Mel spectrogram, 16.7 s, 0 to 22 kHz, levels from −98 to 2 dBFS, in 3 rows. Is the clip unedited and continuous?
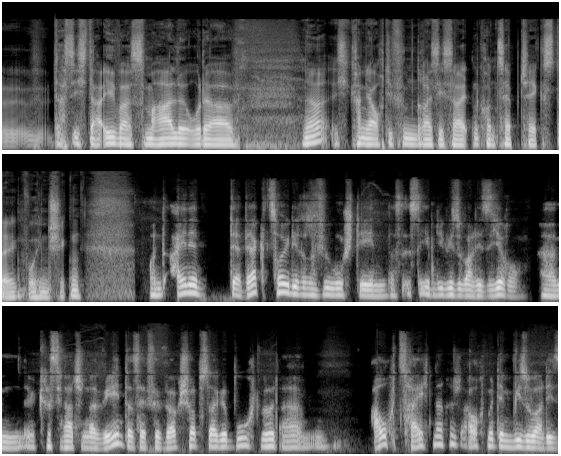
no; 3 cuts; at 6.9 s, 10.9 s, 13.9 s

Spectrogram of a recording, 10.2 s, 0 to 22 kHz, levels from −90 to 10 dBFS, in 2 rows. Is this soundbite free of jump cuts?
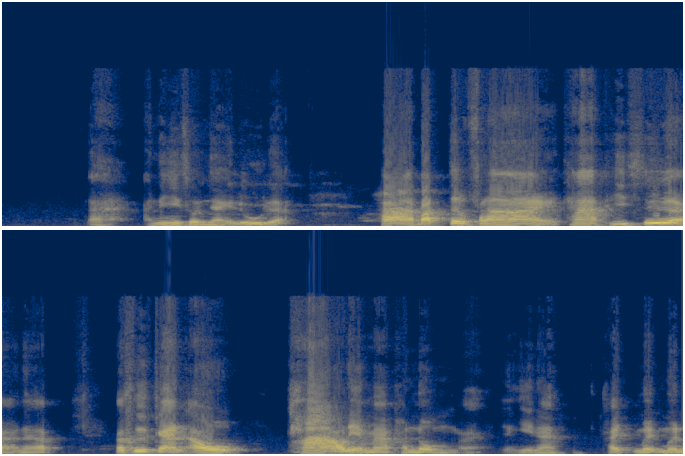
yes; 0 cuts

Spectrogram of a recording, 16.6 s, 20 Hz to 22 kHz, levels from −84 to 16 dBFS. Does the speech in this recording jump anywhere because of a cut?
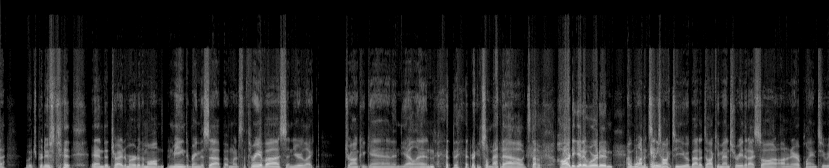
yes; 2 cuts; at 3.2 s, 12.5 s

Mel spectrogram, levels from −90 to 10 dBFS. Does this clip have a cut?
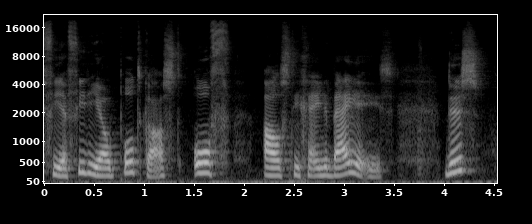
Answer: no; 0 cuts

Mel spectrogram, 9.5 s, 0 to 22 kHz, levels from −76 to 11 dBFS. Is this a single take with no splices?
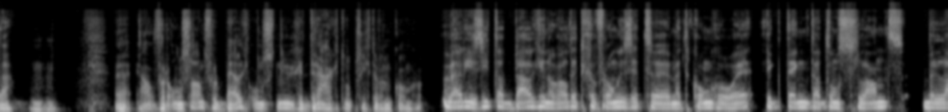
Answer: no; 1 cut; at 2.5 s

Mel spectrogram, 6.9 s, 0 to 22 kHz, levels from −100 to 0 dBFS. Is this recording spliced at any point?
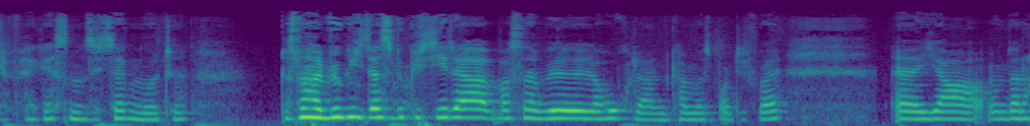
no; 0 cuts

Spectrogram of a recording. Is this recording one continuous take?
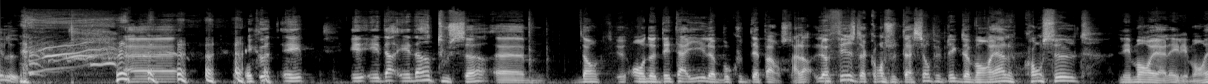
no; 1 cut; at 7.9 s

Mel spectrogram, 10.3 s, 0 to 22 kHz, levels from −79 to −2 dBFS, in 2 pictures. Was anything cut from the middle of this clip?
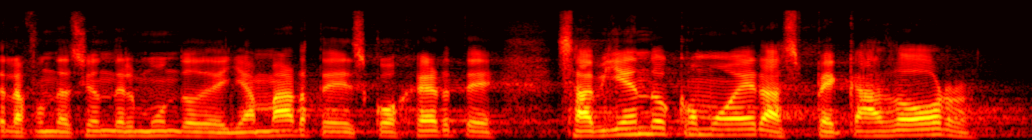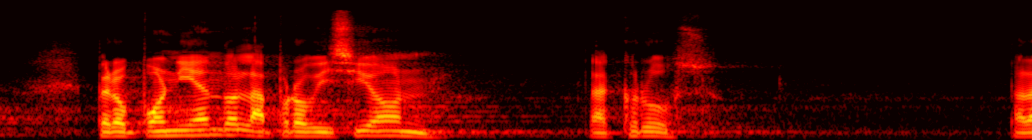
no; 0 cuts

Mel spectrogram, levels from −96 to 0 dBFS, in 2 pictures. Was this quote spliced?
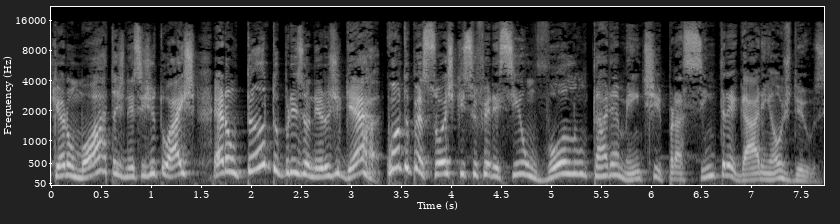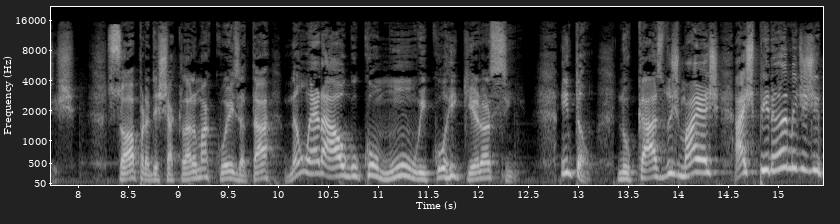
yes; 2 cuts; at 10.1 s, 12.8 s

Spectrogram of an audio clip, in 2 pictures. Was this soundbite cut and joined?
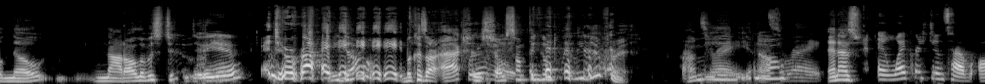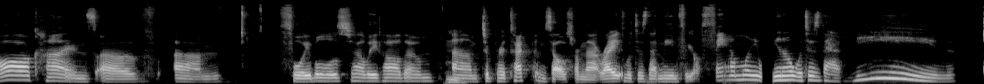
yes; 2 cuts; at 16.1 s, 17.5 s

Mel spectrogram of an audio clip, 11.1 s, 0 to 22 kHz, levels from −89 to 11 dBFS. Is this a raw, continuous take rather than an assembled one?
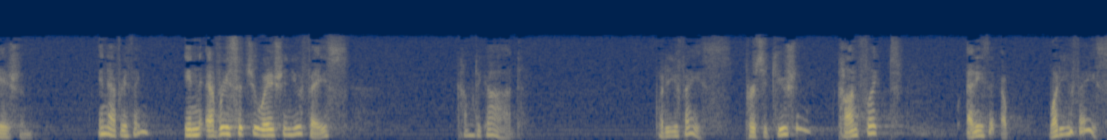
yes; 0 cuts

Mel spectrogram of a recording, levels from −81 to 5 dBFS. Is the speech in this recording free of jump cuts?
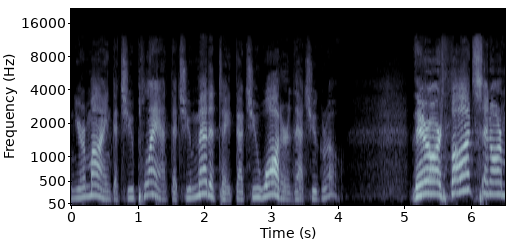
yes; 0 cuts

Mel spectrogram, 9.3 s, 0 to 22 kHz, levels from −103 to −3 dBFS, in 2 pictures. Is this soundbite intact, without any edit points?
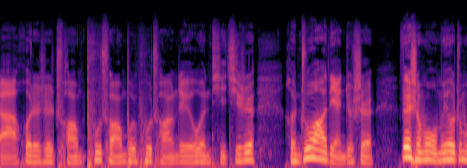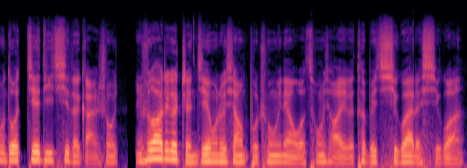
no; 1 cut; at 5.8 s

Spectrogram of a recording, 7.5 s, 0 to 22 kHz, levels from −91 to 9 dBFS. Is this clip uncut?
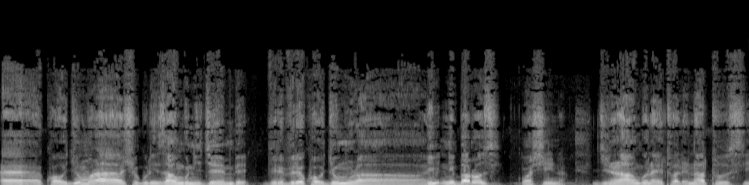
no; 2 cuts; at 4.3 s, 5.9 s

